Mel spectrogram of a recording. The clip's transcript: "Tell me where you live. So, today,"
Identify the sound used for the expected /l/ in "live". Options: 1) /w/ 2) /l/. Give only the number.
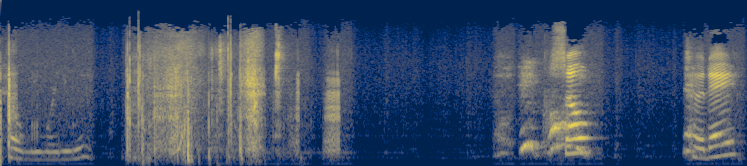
1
